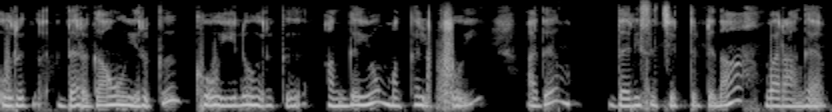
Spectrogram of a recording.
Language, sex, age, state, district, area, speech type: Tamil, female, 18-30, Tamil Nadu, Krishnagiri, rural, spontaneous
